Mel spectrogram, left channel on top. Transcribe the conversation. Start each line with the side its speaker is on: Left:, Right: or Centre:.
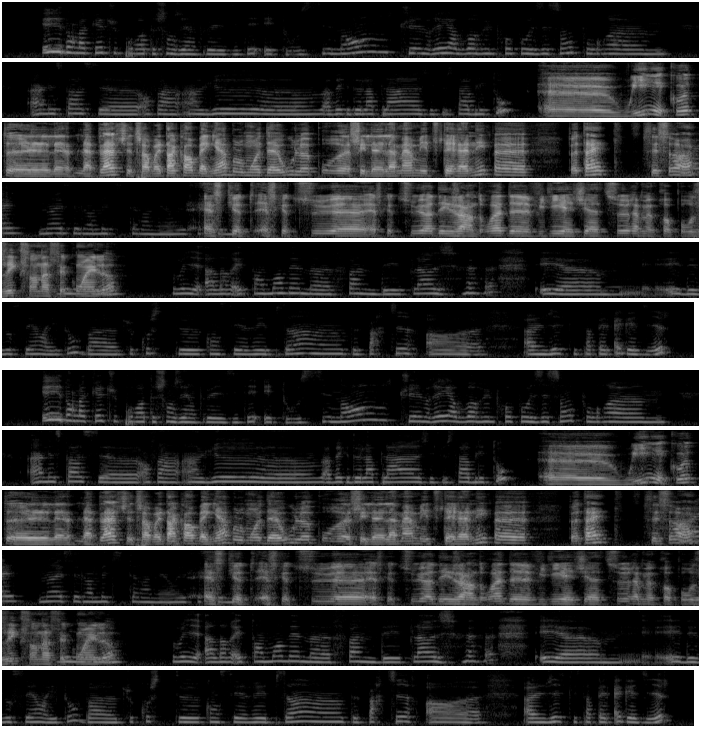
Right: et dans laquelle tu pourras te changer un peu les idées et tout. Sinon, tu aimerais avoir une proposition pour euh, un espace, euh, enfin un lieu euh, avec de la plage et du sable et tout.
Left: Euh, oui, écoute, euh, la, la plage, c'est- ça va être encore baignable au mois d'août, là, pour, euh, c'est la, la mer Méditerranée, pe- peut-être? C'est ça,
Right: Ouais,
Left: hein?
Right: Ouais, c'est de la Méditerranée, ouais, effectivement.
Left: Est-ce que, est-ce que tu, euh, est-ce que tu as des endroits de villégiature à me proposer qui sont dans ce
Right: oui.
Left: coin-là?
Right: Oui, alors étant moi-même euh, fan des plages <laughs> et, euh, et des océans et tout, bah du coup je te conseillerais bien de partir à, euh, à une ville qui s'appelle Agadir.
